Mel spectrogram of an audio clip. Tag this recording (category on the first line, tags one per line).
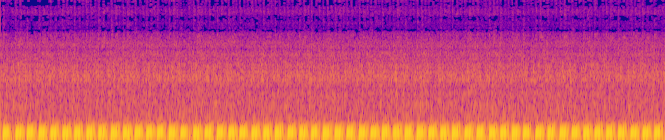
Sound effects > Other mechanisms, engines, machines
Motorcycle
Supersport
